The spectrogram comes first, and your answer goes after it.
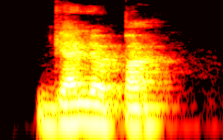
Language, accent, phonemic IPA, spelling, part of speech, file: French, Canada, /ɡa.lɔ.pɑ̃/, galopant, verb / adjective, LL-Q150 (fra)-galopant.wav
- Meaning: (verb) present participle of galoper; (adjective) 1. galloping (sometimes figurative) 2. uncontrolled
